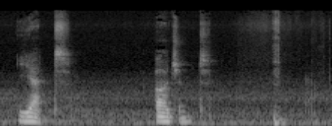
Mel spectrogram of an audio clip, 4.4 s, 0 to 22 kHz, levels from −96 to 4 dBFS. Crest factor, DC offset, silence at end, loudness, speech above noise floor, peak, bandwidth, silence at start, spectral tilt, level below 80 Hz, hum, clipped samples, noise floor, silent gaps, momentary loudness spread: 22 dB; under 0.1%; 0 s; -33 LUFS; 22 dB; -12 dBFS; 16 kHz; 0 s; -5 dB/octave; -52 dBFS; none; under 0.1%; -53 dBFS; none; 24 LU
